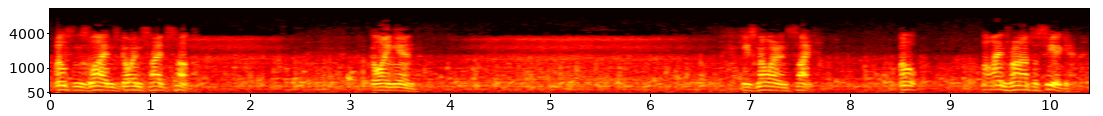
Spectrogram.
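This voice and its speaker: An actor playing a brave navy diver giving a terse, urgent running report in a 1940s radio drama. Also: male voice, mid-range voice, normal speed, pauses often, close to an everyday voice. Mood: terse, tense. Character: brave male navy diver Moran reporting tense undersea rescue. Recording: noisy, dull vintage 1940s radio recording.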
